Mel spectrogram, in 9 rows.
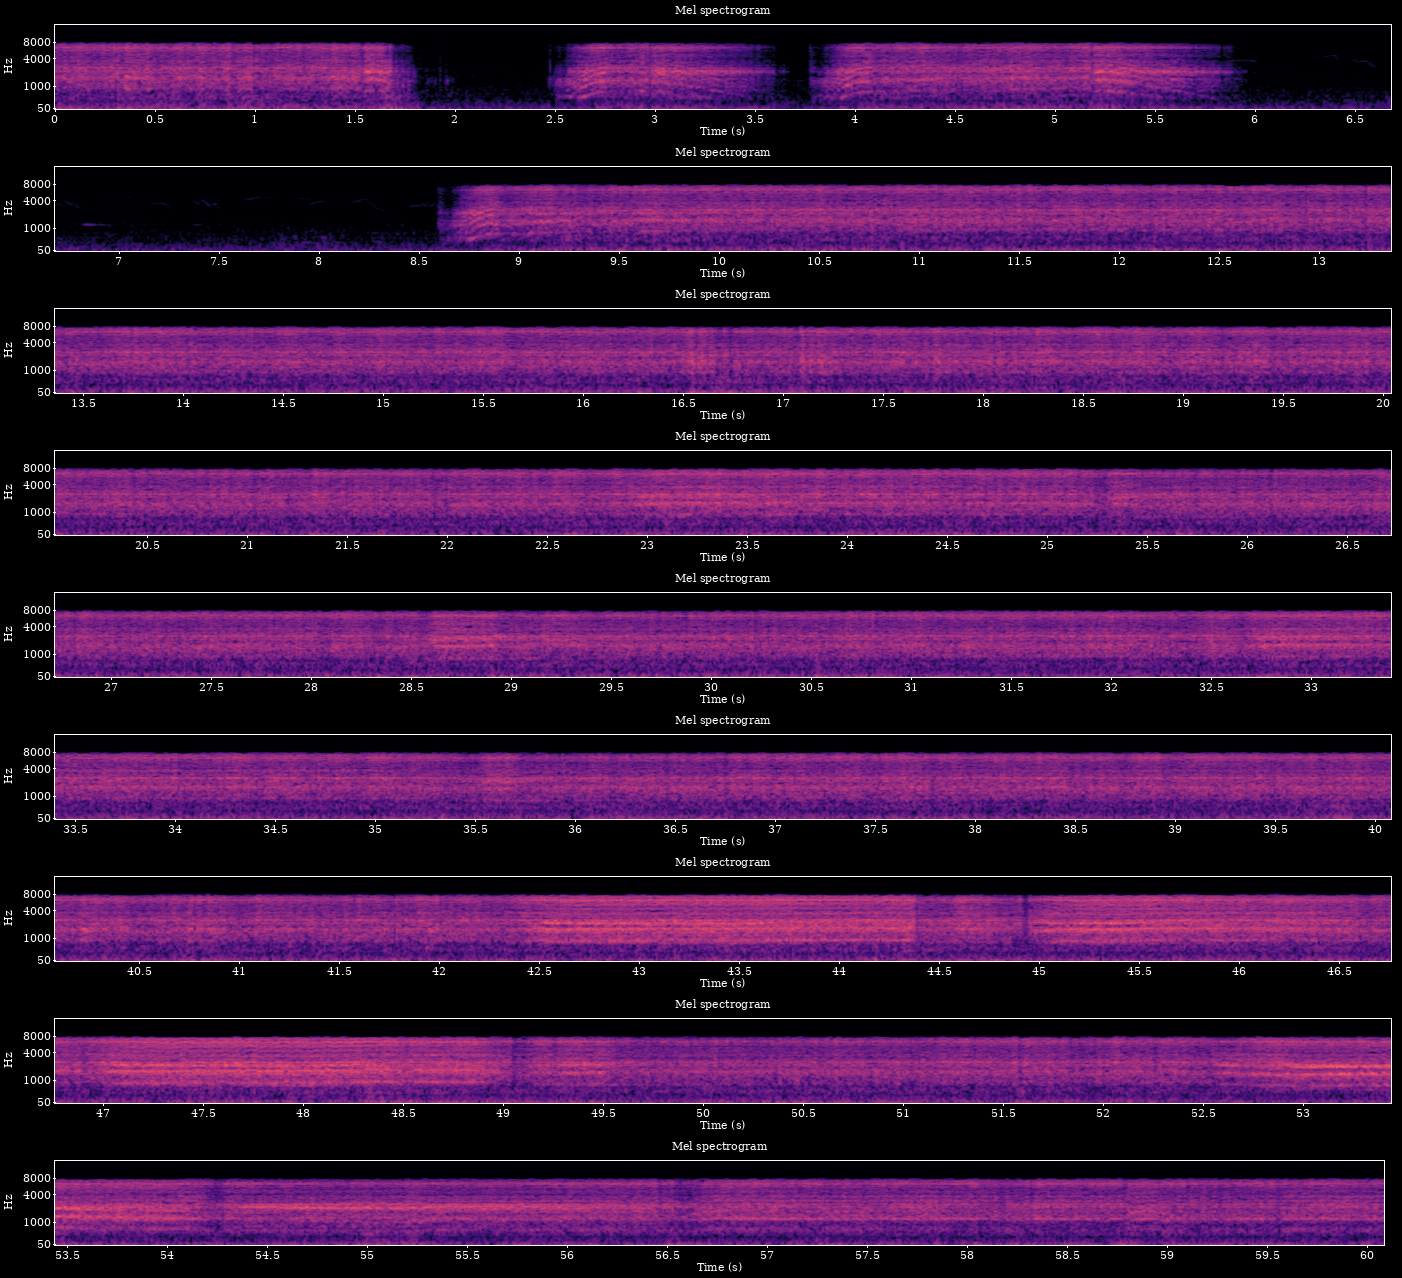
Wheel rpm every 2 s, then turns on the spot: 210, 60, 130, 0, 90, 230, 230, 230, 230, 230, 230, 230, 230, 230, 230, 230, 230, 230, 230, 230, 230, 220, 230, 220, 220, 230, 200, 160, 160, 160.
none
